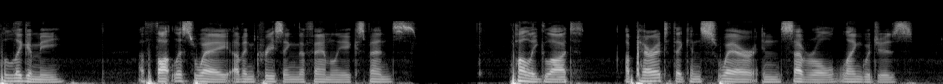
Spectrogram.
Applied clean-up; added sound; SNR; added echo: neural mask model Resemble Enhance denoiser.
